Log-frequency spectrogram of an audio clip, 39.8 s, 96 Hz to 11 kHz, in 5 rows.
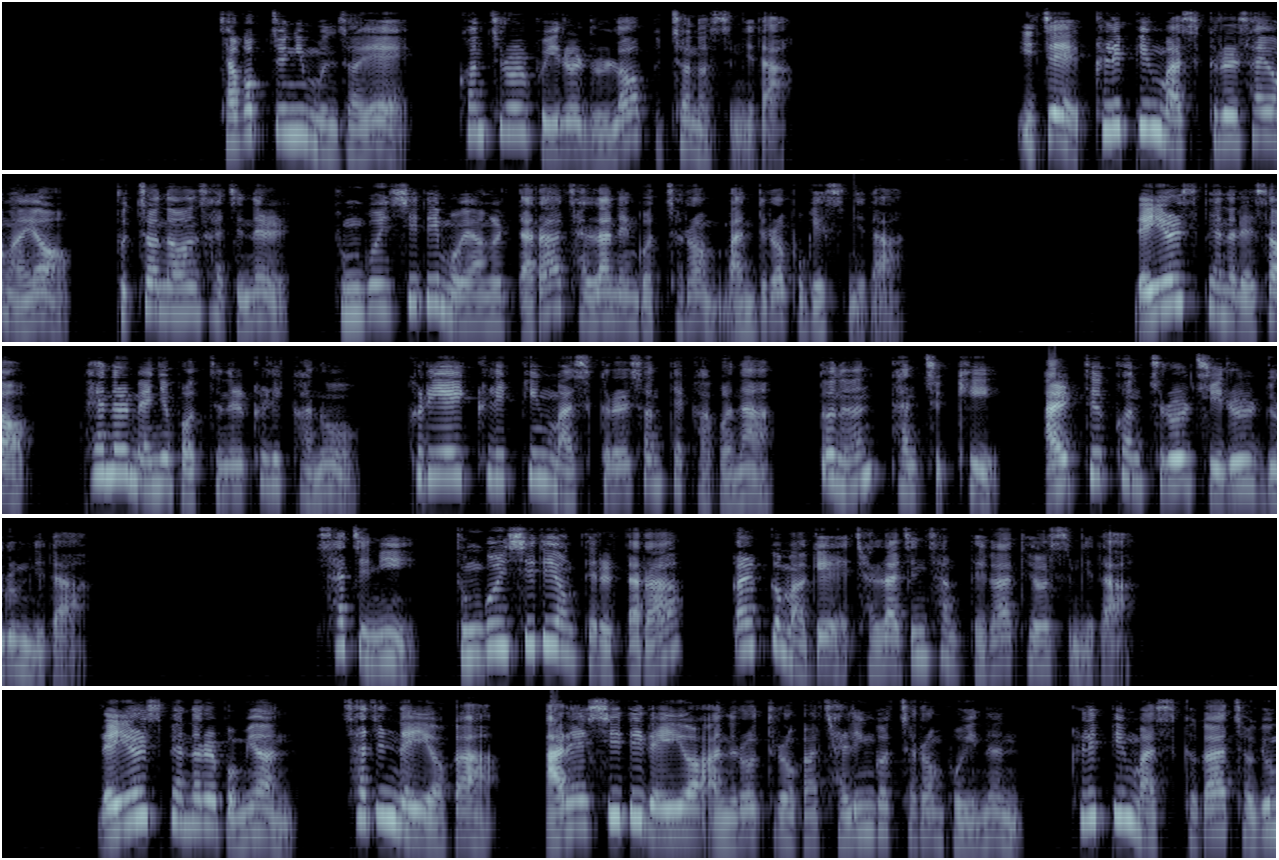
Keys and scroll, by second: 2.8 ctrl+v.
